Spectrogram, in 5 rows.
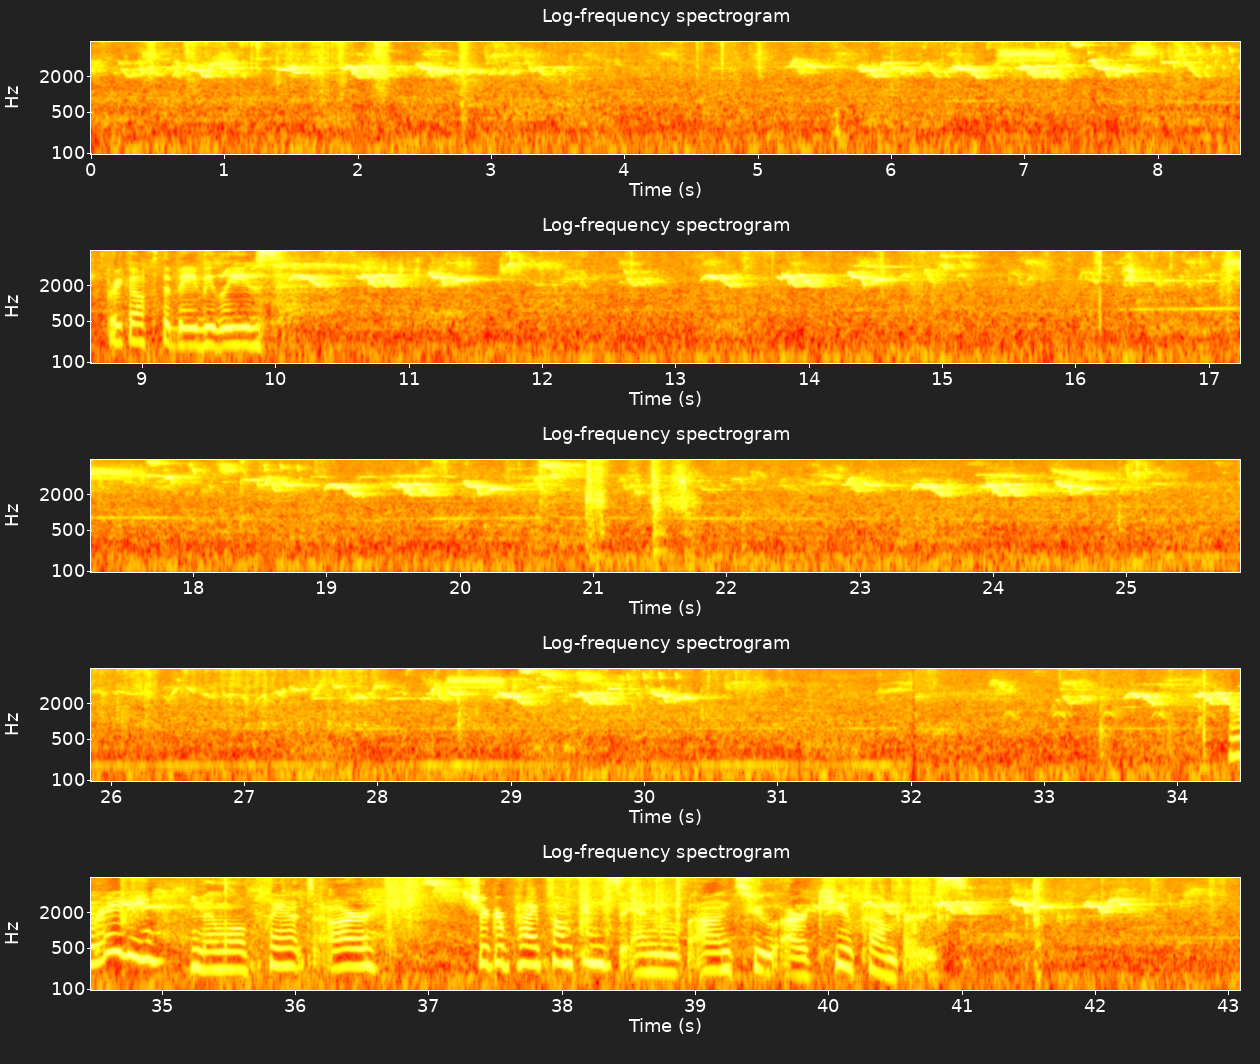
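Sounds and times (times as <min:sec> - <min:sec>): bird chirping: 0:00.0 - 0:43.0.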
